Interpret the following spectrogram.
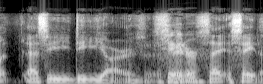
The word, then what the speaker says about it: Seder: If you attend a ceder, a ceder, How do you spell it? S-E-D-E-R. Seder?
